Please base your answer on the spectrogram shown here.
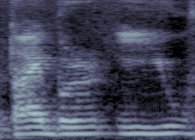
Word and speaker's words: TIBER-EU: and lastly there's uh something called the Tyber EU framework it's spelled TI i b r EU framework stands for threat intelligence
